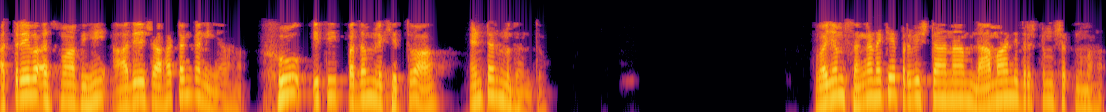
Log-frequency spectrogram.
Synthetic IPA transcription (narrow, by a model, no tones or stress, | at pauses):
ɐt̪ɾeːʋɐɐsmaːpiɦiaːd̪eːʃaːɦɐʈɐŋkɐnija̰ːɦɐ̰ | huːit̪ipɐd̪ɐmlikʰit̪ʋaː | eɳʈɐɾnud̪ʱɐnt̪u | ʋɐjɐmsɐŋɡɐɳɐkeːpɾɐʋiʂʈaːnaːmnaːmaːnid̪ɾɐʂʈumʃɐknumɐɦɐ̰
